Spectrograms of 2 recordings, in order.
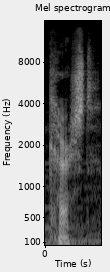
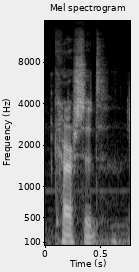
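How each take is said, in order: First: Cursed is said with one syllable, European style. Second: Cursed is said with two syllables, American style.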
